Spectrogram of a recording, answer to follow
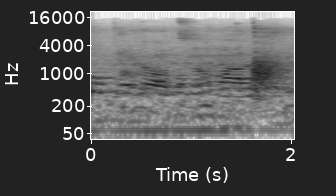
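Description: People talking. A man's voice is heard in short phrases with no clear words, and there is a brief sharper sound near the end.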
